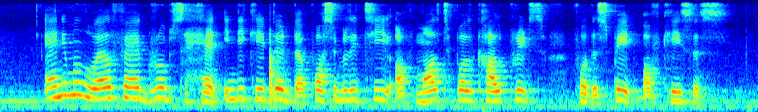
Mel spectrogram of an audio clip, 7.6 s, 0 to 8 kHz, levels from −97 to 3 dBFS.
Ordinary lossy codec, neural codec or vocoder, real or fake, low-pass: none; none; real; 7.2 kHz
